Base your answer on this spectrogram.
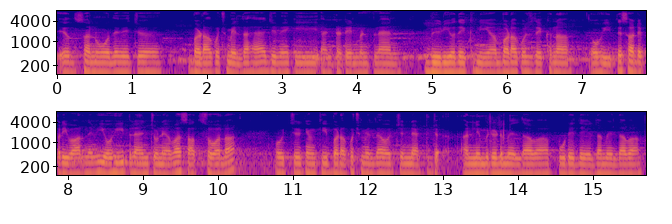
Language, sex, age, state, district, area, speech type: Punjabi, male, 18-30, Punjab, Jalandhar, urban, spontaneous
